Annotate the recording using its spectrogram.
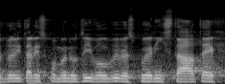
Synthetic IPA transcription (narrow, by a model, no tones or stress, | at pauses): bɪlɪt̪adɪspomɛnut̪iːvo̞lbɪvɛspojɛniːxst̪aːt̪ɛx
